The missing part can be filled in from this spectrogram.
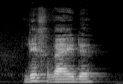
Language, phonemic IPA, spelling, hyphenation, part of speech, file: Dutch, /ˈlɪxˌʋɛi̯.də/, ligweide, lig‧wei‧de, noun, Nl-ligweide.ogg
- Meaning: a large field of grass, usually near a swimming pool or a beach, where people can lie down for recreation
